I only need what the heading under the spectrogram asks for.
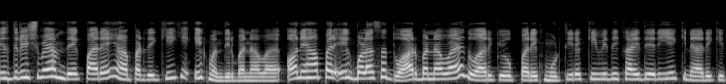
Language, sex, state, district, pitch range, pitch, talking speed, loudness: Hindi, female, Chhattisgarh, Korba, 200-280 Hz, 245 Hz, 340 wpm, -14 LUFS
